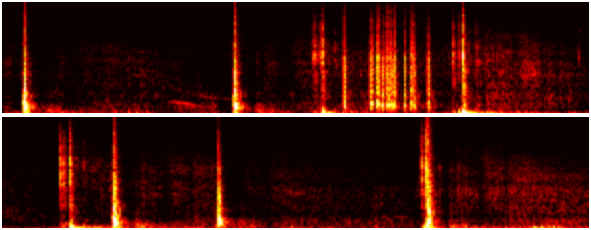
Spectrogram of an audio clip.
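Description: Aerial firework shells bursting overhead: a string of sharp booms at uneven gaps of about one to two seconds, with a burst of rapid crackling a little under four seconds in.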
